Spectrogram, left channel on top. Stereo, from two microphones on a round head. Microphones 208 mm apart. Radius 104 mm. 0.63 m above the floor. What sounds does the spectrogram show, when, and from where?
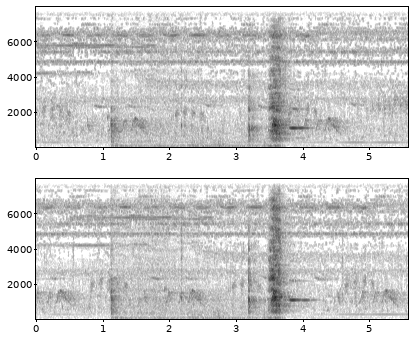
1.1 s writing: 30° right (ahead or behind), 0.7 m
3.8 s a flute: 25° left (ahead or behind), 6 m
